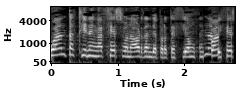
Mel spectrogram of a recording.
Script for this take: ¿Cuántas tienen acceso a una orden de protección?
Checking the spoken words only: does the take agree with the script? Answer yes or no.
no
